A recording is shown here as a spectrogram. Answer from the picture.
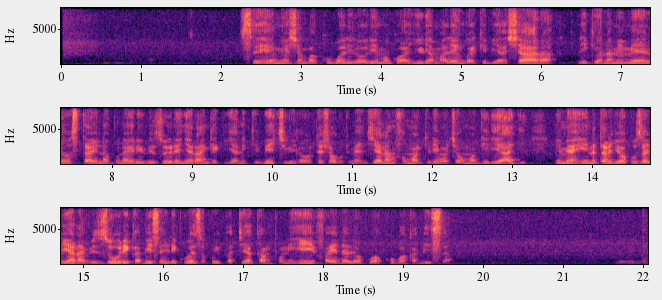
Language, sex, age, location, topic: Swahili, male, 18-24, Dar es Salaam, agriculture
